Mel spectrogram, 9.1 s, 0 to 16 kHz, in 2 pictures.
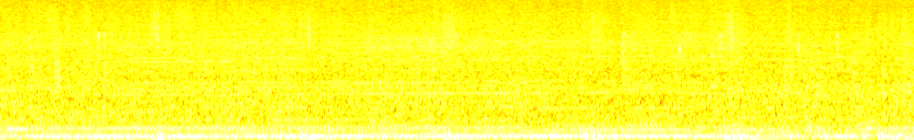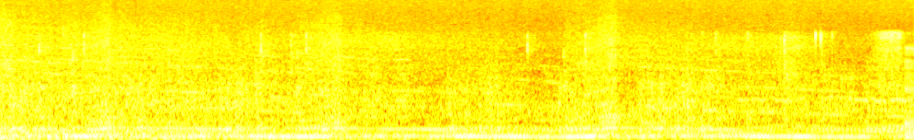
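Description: A Lamborghini Huracán LP 610-4 racing on Tokyo Expressway in Gran Turismo 7, a steady droning engine note with shifting harmonic tones, continuous and moderately loud, with no talk.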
